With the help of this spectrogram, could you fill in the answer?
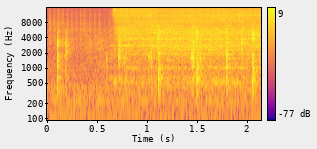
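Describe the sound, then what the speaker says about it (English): Sudden loud hiss of frying as garlic hits hot oil, a steady sizzle with crackles and stirring scrapes, close up, no voices. "I hear that sizzle."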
